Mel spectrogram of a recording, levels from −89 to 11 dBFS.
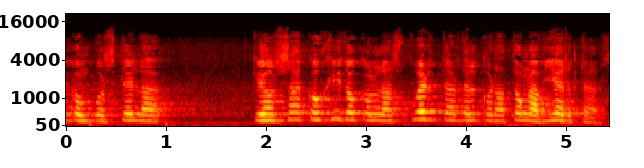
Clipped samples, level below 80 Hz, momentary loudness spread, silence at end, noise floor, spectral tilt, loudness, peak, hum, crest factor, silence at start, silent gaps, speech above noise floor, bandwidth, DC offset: under 0.1%; -62 dBFS; 8 LU; 0 s; -55 dBFS; -4.5 dB/octave; -27 LUFS; -8 dBFS; none; 18 dB; 0 s; none; 29 dB; 12.5 kHz; under 0.1%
